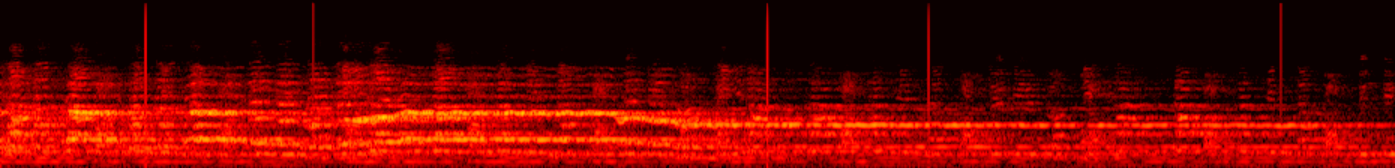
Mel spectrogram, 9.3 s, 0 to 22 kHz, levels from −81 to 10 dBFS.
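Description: You'll catch five isolated ticks, at 0.97, 2.08, 5.11, 6.19 and 8.53 s. Each is a bit error spike: a flipped bit knocks a sample or two off by a power of two, then it snaps back. The result is a sharp broadband click peaking around -6 or -12 dBFS, with no relation to the surrounding sound.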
